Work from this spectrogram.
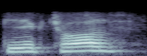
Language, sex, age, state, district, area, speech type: Kashmiri, male, 18-30, Jammu and Kashmir, Pulwama, urban, conversation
